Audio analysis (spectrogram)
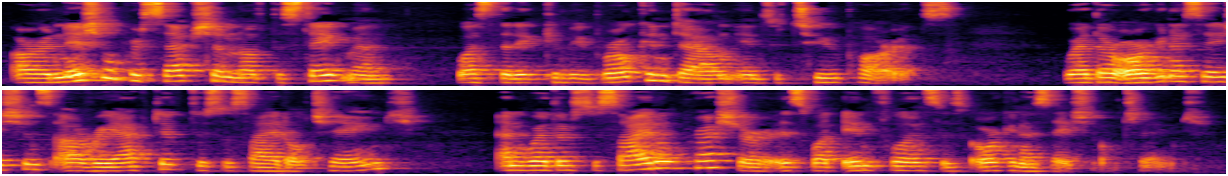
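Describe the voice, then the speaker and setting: A young woman, a student reading her part of a group presentation in a measured, formal way. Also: sits low, a little mellow. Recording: echoey room.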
